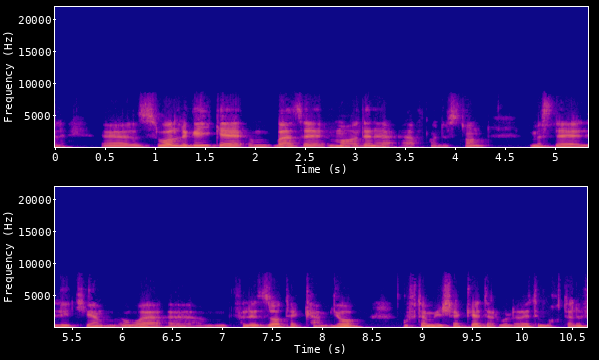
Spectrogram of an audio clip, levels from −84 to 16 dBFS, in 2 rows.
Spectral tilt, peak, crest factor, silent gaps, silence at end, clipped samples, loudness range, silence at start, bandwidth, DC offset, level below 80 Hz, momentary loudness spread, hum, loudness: -5.5 dB/octave; -8 dBFS; 20 dB; none; 0 s; under 0.1%; 5 LU; 0 s; 8.6 kHz; under 0.1%; -68 dBFS; 14 LU; none; -27 LUFS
